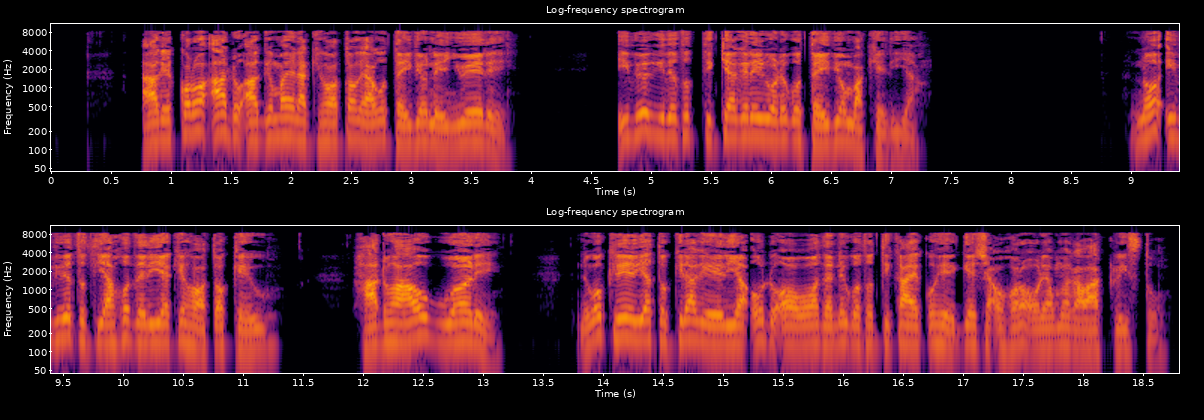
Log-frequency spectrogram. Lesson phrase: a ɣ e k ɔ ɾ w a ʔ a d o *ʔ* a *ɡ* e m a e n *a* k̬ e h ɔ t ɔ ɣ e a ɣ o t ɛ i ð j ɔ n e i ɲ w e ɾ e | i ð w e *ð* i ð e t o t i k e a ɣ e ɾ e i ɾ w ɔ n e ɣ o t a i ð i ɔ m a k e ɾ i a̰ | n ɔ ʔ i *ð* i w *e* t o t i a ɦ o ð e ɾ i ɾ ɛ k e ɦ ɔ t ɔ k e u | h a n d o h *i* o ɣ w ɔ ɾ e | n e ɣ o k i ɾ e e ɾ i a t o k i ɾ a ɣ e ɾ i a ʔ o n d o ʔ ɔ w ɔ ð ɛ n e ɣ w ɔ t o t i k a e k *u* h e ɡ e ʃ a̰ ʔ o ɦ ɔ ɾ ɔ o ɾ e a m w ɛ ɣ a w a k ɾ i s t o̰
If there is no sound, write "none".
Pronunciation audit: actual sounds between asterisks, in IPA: ʔ, ɡ, a, ɣ, ð, e, a, o

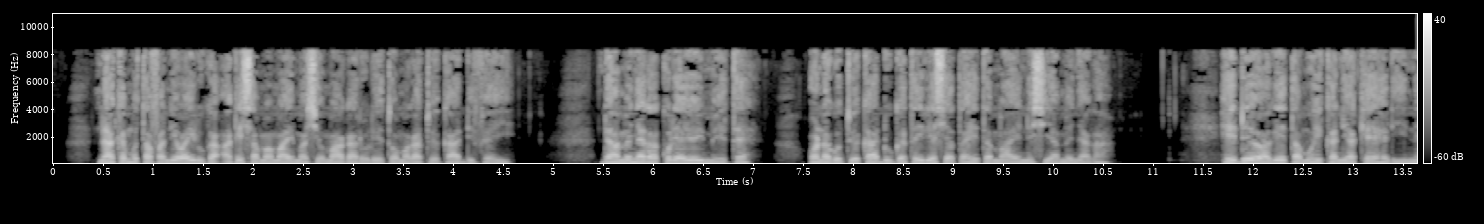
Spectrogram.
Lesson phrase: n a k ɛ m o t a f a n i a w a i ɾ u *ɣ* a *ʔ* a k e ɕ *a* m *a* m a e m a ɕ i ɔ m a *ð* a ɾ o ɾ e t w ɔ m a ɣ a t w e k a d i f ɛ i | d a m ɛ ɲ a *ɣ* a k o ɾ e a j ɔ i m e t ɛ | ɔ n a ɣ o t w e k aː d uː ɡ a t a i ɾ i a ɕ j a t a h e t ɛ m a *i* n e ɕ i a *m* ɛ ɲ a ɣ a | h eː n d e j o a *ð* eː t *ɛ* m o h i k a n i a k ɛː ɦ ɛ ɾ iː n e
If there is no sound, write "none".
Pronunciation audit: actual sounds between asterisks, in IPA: ɣ, ʔ, a, a, ɣ, ɣ, e, m, ɣ, a

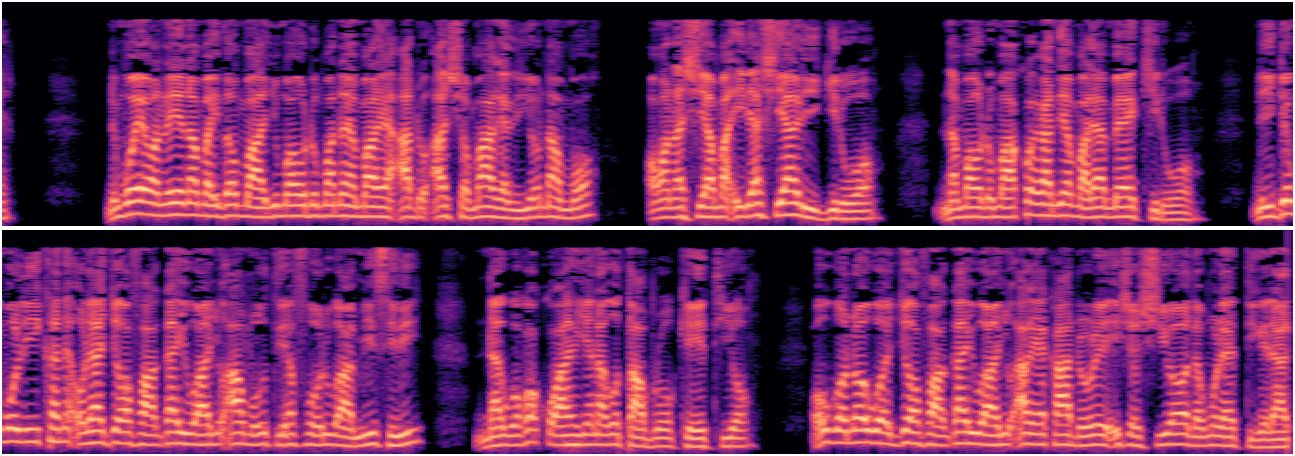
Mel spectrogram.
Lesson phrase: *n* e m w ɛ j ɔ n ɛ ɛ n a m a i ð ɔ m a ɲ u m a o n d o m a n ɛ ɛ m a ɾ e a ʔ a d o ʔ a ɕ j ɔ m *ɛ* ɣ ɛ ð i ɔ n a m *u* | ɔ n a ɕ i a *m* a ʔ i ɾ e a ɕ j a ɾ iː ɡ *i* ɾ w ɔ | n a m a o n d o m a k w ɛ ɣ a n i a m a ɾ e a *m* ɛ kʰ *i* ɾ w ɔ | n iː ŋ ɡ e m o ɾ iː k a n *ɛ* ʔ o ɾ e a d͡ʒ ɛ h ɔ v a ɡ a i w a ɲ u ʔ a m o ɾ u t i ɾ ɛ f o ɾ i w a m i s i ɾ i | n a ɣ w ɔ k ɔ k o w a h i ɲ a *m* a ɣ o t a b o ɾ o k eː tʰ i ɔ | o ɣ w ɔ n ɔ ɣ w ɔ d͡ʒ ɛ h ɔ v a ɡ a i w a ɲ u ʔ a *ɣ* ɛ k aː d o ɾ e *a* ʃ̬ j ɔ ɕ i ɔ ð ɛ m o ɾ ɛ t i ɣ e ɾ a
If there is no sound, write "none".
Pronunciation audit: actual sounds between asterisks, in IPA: n, a, ɔ, m, i, m, i, ɛ, n, ɣ, i

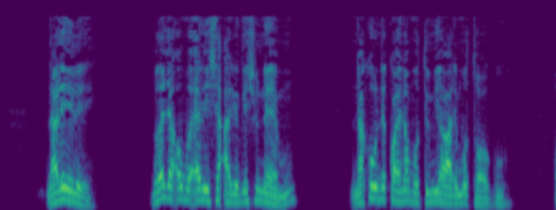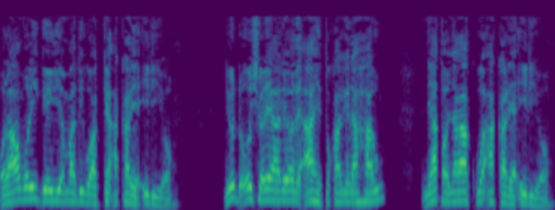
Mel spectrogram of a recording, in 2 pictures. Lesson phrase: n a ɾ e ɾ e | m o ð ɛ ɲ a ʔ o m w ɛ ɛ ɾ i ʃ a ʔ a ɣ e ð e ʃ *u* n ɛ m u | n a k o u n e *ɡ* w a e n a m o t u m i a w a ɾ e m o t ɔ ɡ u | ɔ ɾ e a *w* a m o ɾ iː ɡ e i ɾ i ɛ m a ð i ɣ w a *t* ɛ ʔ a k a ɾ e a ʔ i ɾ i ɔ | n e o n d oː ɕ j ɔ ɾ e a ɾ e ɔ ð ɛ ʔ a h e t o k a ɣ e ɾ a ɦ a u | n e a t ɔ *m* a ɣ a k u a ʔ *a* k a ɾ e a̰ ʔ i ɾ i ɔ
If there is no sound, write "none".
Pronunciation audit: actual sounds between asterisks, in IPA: u, k, w, k, ɲ, a

